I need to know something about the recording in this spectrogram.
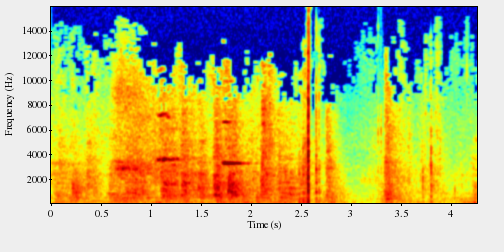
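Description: Lift doors sliding and a handheld camera being jostled as it is carried out of the lift, with a sharp click about two and a half seconds in.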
